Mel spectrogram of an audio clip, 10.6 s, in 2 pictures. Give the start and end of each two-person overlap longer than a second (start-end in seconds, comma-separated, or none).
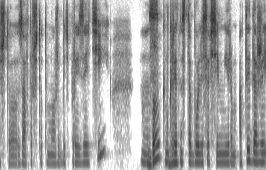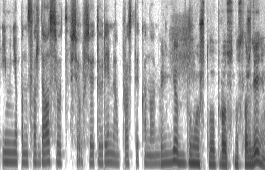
none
